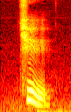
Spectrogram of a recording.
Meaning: wow!
- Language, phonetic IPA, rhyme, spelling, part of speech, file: Hungarian, [ˈcyː], -cyː, tyű, interjection, Hu-tyű.ogg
